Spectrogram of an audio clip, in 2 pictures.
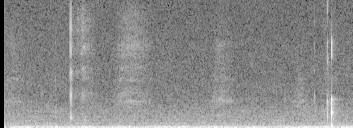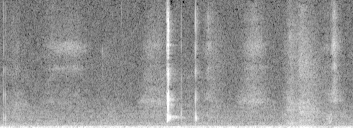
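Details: Baby girl's hiccups: a few short, sharp hiccup sounds over several seconds against quiet room noise; ordinary infant hiccups.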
